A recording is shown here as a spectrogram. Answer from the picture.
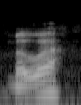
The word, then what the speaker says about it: Mueller: Yeah, it's spelt Mueller, but we pronounce it Miller.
